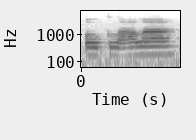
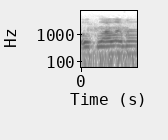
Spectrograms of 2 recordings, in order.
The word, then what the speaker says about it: Oglala: The page is called Oglagola Women's Healing Circle, Mind Body Medicine. And Oglagola is spelled Oglala.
